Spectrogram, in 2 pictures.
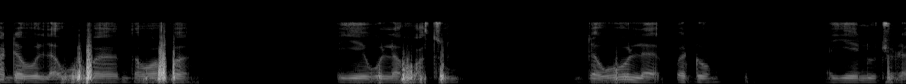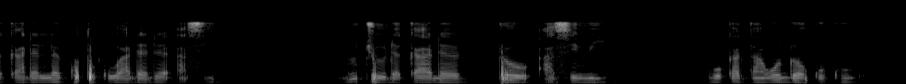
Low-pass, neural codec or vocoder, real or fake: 7.2 kHz; none; real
